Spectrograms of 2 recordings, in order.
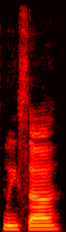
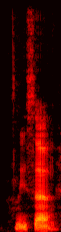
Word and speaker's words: Liza: And she is Lisa. It's spelled like Liza, but Lisa.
